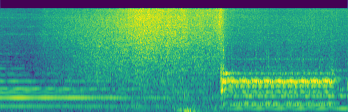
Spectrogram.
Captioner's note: loud fizzling; moves into upbeat instrumental music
